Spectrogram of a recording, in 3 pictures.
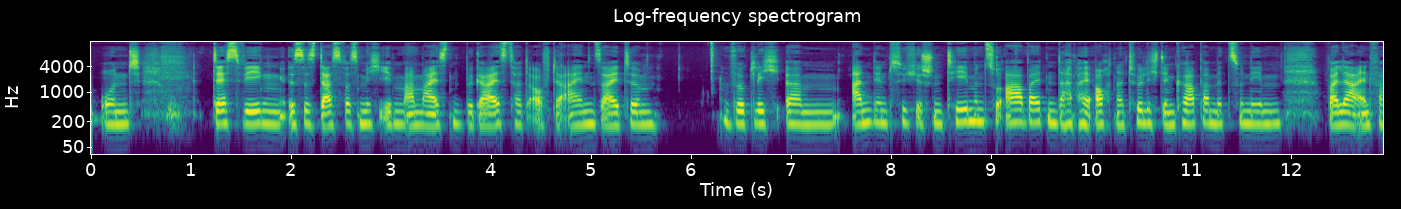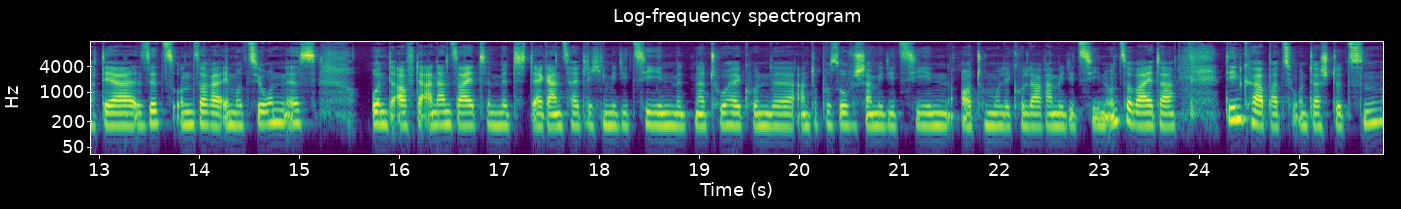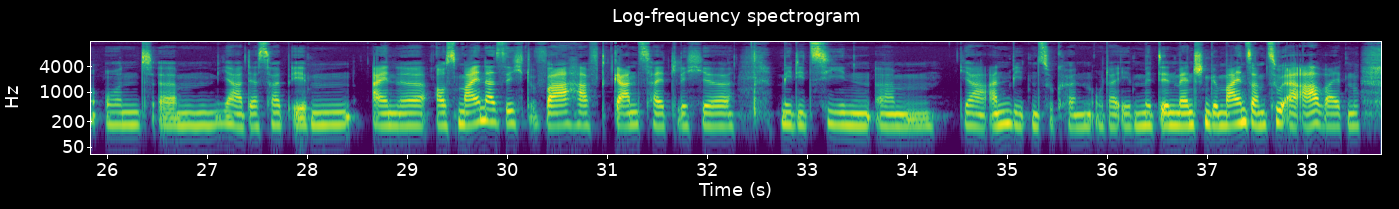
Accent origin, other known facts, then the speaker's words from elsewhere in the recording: Hamburg, Germany; moved away; also born or lived in Southern Germany; Ich sitze in Hamburg im schönen Norden, da wo auch meine Praxis sich befindet. Und ähm, es ist tatsächlich auch meine Heimatstadt.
